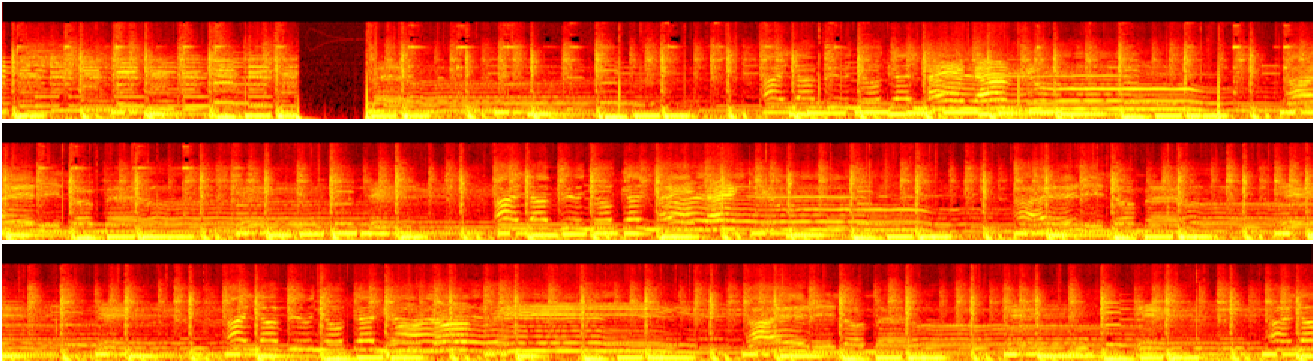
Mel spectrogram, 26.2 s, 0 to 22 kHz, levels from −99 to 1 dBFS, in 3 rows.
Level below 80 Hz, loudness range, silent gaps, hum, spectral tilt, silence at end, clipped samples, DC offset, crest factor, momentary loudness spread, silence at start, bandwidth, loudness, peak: -28 dBFS; 3 LU; none; none; -5 dB/octave; 0 s; under 0.1%; under 0.1%; 20 dB; 5 LU; 0 s; 11.5 kHz; -22 LUFS; -2 dBFS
